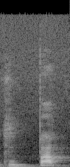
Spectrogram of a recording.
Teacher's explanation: 안 울림 소리하고 안 울림 소리 만나서 그 중에 하나의 안 울림 소리가 된소리로 바뀌는 거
